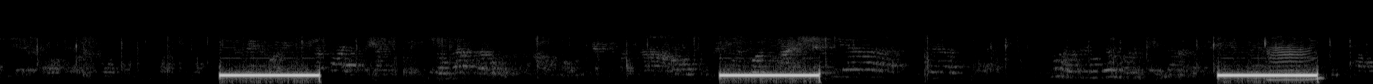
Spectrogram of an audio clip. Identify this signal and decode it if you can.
Ringback tone (Europe, 425 Hz), with speech.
